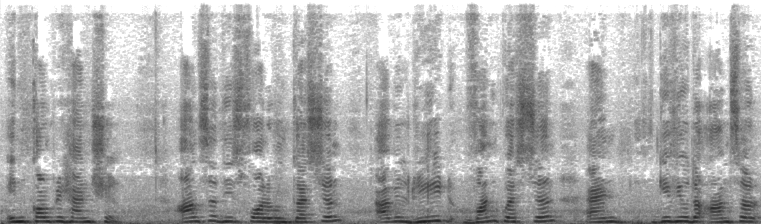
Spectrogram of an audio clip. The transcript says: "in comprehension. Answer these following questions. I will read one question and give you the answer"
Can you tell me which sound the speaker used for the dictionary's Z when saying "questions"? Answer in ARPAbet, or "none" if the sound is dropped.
none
